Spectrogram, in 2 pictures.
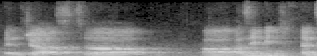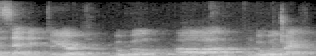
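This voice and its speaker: A man with a Polish accent presents a live coding workshop in English in a conference hall, speaking hesitantly with many fillers and restarts. His mid-range voice sounds pushed and bright, picked up by a distant mic in an echoey hall with faint noise.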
